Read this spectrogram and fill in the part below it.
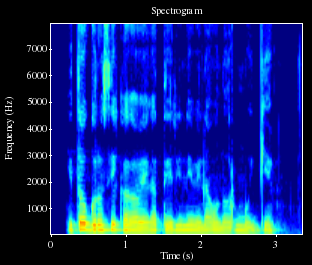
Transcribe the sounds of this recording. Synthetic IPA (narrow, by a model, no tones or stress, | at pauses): itoɡoɾos̬jekaɣawɛɣateɾinewenao̰nɔɾumoiɡḛ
